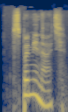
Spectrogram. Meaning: to recall, to remember, to recollect, to reminisce
- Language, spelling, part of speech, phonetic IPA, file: Russian, вспоминать, verb, [fspəmʲɪˈnatʲ], Ru-вспоминать.ogg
